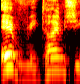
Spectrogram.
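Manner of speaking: ordinary delivery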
